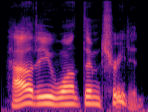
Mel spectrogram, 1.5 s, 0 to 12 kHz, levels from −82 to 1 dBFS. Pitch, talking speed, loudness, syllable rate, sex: 155 Hz, 245 wpm, -16 LUFS, 5.6 syllables/s, male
